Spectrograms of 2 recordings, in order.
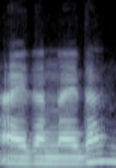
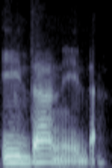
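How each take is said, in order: First: The words begin with an 'eye' vowel sound. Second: The words begin with an 'ee' vowel sound. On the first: "বলেন আইদার নাইদার, যা বলেন" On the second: "উচ্চারণ হবে ইদা নিদা"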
